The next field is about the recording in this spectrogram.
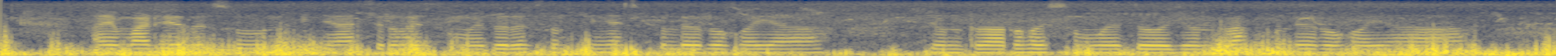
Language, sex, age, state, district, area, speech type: Santali, female, 18-30, West Bengal, Malda, rural, spontaneous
